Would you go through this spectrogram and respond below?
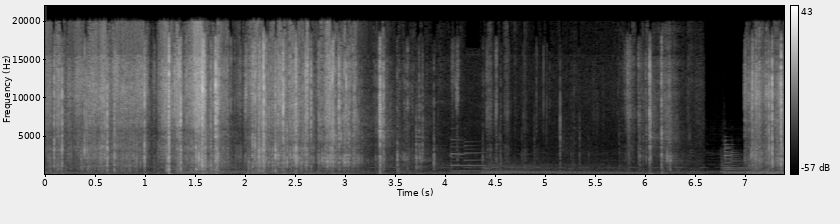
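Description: A plastic piping bag crinkles and rustles as a cone is pushed inside during cake icing, with dense crackling handling sounds up close, easing to lighter sporadic crinkles and a few faint clicks.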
